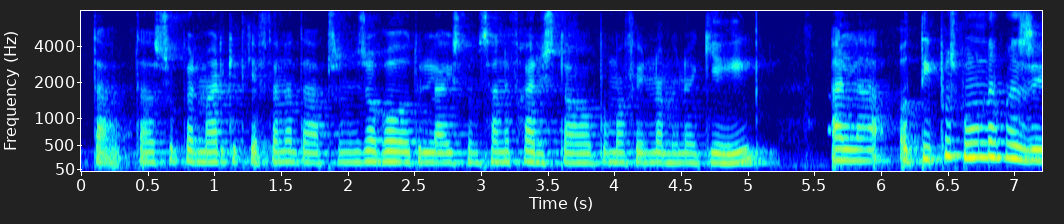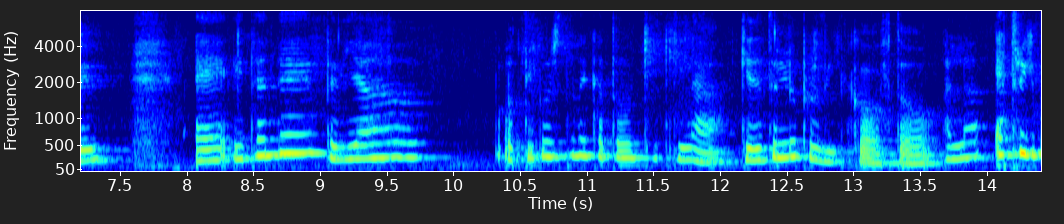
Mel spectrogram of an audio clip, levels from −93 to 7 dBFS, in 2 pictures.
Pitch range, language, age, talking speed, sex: 175-225 Hz, Greek, 20-39, 165 wpm, female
